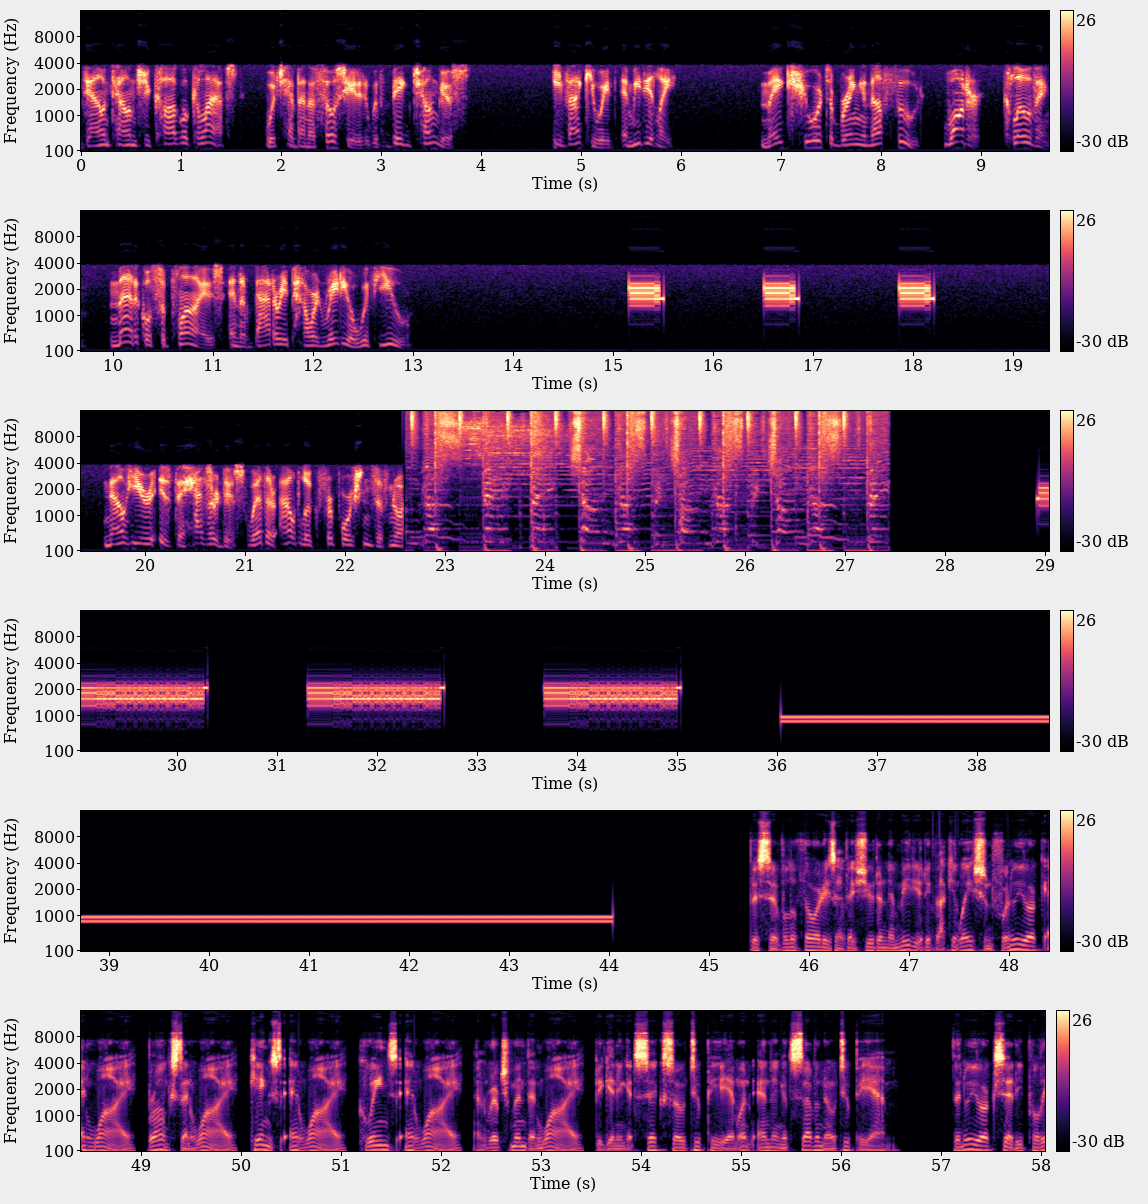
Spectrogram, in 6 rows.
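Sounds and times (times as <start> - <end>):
steady low hum: 0.0 - 21.8, 45.4 - 56.6
buzzing data bursts: 15.2 - 15.6.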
